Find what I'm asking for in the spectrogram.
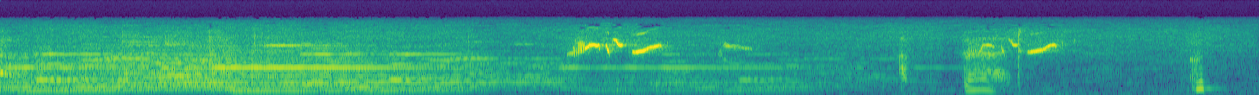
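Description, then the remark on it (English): A bird calls in short, high, warbling whistles, a few brief bursts spaced seconds apart, after a rich sustained droning tone fades away. No one speaks. “The bird didn't call again.”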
